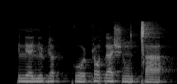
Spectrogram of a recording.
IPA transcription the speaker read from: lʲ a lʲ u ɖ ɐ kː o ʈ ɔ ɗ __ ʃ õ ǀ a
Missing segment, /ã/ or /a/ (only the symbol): a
